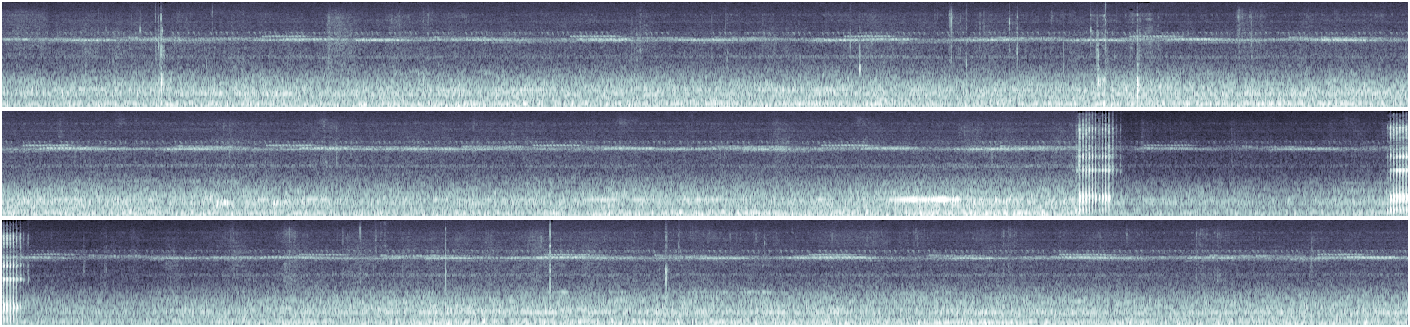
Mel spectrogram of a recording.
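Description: Insects chirping steadily in a high, pulsing trill over a dull rustle of wind in the woods. Two brief sharp sounds come about two seconds apart, roughly two-thirds of the way in.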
